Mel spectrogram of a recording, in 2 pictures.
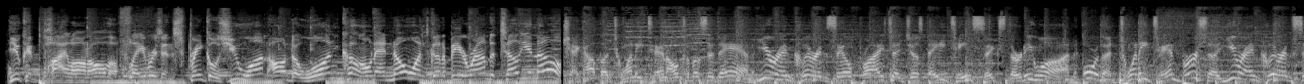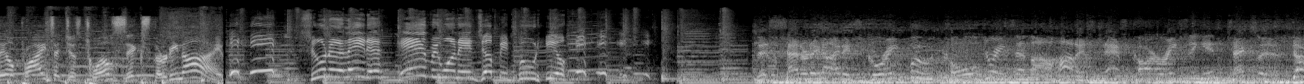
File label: English, males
